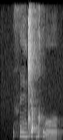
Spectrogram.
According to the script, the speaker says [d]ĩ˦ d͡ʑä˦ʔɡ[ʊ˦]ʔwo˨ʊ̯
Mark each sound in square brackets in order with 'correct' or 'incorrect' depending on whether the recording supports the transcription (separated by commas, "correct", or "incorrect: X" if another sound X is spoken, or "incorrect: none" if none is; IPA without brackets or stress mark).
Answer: incorrect: θ, correct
